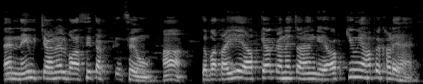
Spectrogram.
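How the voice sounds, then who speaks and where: A woman's voice: high-pitched, fast talker, a bit bright, a little hiss or hum. A woman voicing a pushy male TV news reporter who talks in formal announcer patter.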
